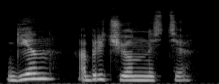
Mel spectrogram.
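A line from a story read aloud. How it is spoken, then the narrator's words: Quiet. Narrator (Russian): тихо говорит Кира Владимировна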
